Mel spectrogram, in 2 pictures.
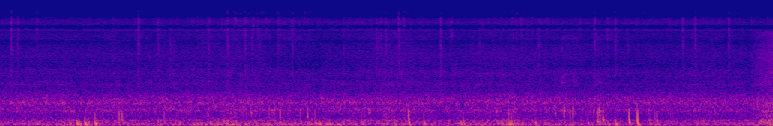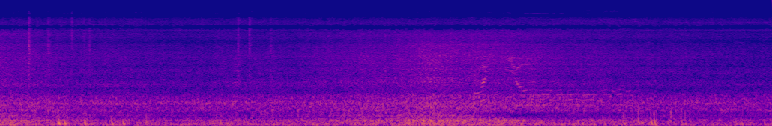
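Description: Tyres hiss on a wet road, heard from inside a car.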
